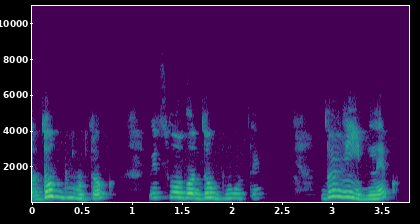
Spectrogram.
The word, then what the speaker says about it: довідник: добуток від слово добути довідник так не довідник а довідник тому що довідатися А зручний від слова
